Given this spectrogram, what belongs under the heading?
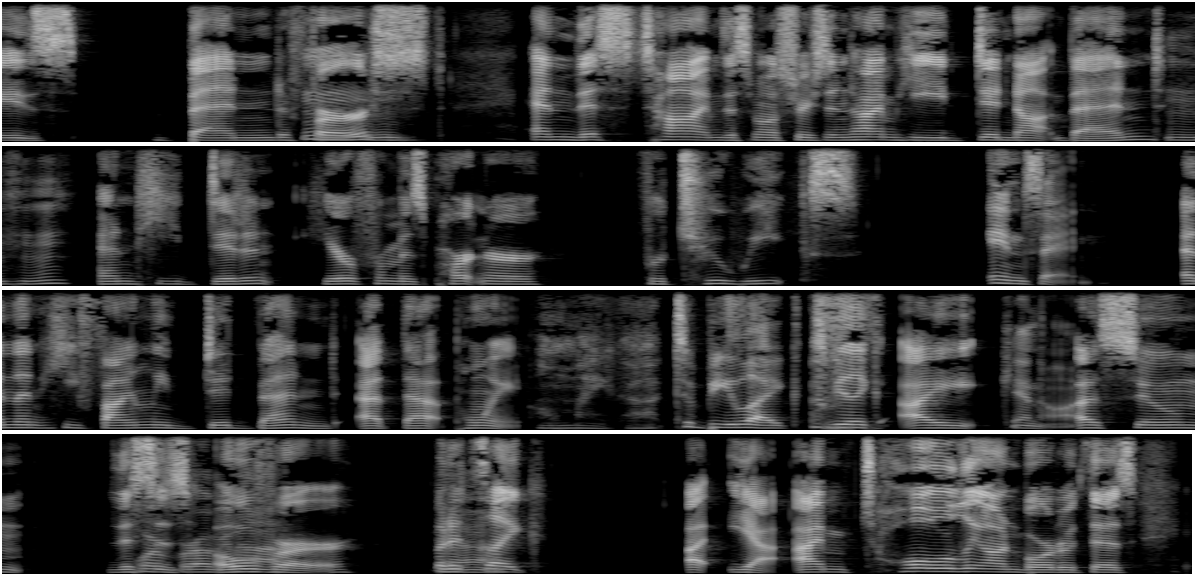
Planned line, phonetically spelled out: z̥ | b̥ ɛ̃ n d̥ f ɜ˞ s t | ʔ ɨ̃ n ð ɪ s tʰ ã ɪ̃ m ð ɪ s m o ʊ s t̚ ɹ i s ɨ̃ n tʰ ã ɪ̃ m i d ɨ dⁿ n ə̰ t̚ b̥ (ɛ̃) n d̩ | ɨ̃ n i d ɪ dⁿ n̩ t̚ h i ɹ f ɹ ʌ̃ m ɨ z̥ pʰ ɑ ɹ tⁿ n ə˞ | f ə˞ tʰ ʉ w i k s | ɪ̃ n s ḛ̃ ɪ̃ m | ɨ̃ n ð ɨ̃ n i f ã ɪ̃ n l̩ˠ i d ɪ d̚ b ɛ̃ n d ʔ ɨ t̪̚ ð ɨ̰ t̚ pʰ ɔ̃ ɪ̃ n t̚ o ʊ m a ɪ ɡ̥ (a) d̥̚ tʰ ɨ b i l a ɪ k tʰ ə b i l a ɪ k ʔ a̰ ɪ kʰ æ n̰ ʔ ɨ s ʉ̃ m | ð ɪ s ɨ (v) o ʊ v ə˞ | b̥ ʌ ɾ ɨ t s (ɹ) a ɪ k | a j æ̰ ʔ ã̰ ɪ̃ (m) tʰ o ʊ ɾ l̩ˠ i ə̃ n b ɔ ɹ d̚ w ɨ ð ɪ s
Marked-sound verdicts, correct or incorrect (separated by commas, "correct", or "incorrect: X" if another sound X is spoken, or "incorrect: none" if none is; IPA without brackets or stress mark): correct, incorrect: ɑ, incorrect: z, incorrect: l, correct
